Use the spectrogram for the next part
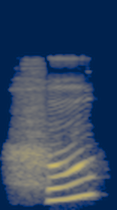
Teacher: this is the deep ha. It's not the breathy one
